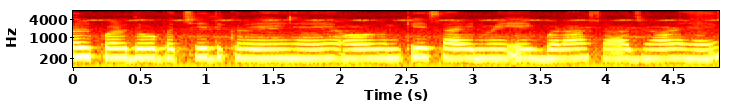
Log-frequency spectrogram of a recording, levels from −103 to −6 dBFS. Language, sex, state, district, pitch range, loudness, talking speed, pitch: Hindi, female, Bihar, West Champaran, 210-220 Hz, -15 LUFS, 200 wpm, 210 Hz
